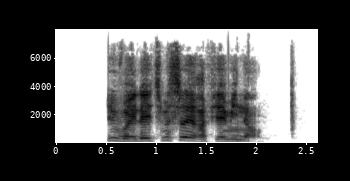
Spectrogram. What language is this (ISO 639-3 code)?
kab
